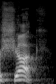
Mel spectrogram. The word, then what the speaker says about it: Shough: And speaking of quarterbacks going way, way ahead of where I thought they could go, Tyler Shough. That's how that's pronounced. Tyler Shough out of Louisville by way of Texas Tech, by way of Oregon.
